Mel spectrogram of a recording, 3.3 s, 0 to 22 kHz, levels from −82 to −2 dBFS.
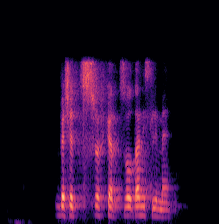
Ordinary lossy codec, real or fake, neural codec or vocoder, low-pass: Opus, 24 kbps; fake; codec, 24 kHz, 0.9 kbps, DualCodec; 7.2 kHz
